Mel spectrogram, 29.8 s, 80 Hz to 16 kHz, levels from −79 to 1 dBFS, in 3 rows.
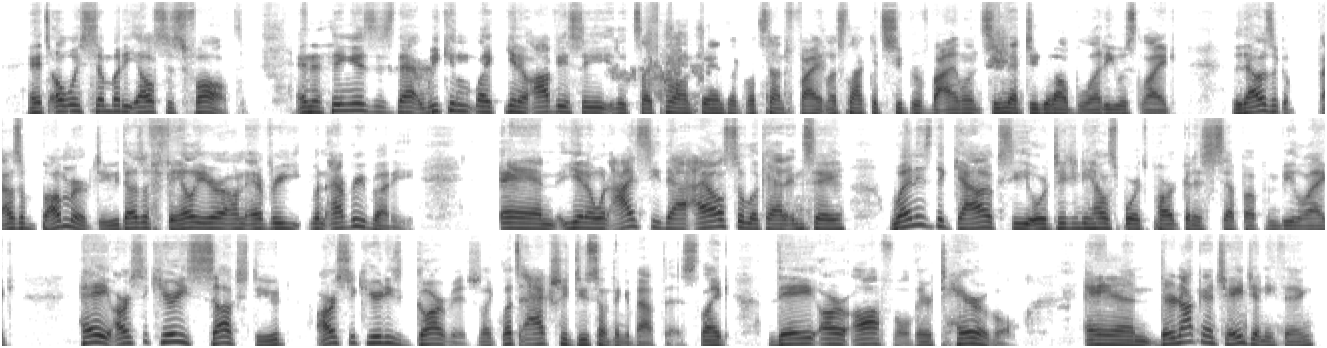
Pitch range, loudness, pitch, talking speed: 135-175 Hz, -23 LUFS, 155 Hz, 230 wpm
